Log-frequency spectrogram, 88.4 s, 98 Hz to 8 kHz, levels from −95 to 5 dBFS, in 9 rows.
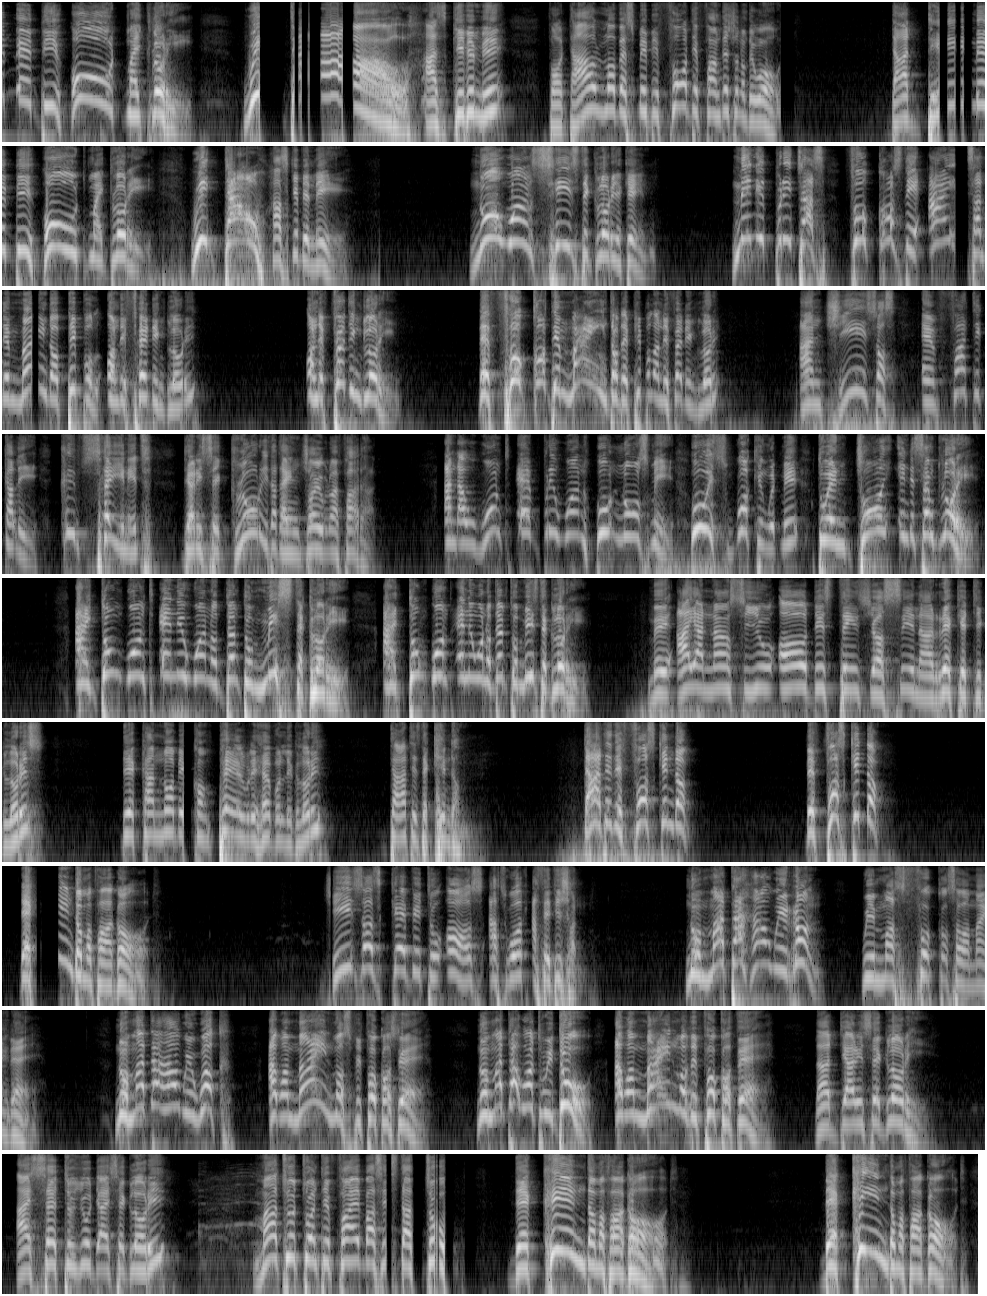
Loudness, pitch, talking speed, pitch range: -21 LUFS, 245 Hz, 155 wpm, 185-315 Hz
